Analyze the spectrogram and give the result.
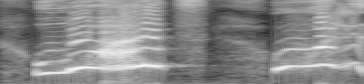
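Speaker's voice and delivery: shouting. Calling out to a woman playing on her phone during a recording: yelling. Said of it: "Sorry, I'm yelling into the".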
